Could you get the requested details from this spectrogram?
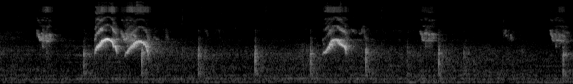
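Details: Cockatiel singing during play: arched, rising-then-falling whistled notes given in two clusters about two seconds apart, with soft clicks and short chirps between them.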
